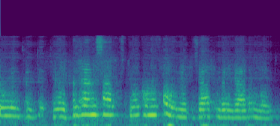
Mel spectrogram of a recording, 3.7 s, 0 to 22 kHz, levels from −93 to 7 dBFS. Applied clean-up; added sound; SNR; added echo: neural separator model SepFormer DNS4.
